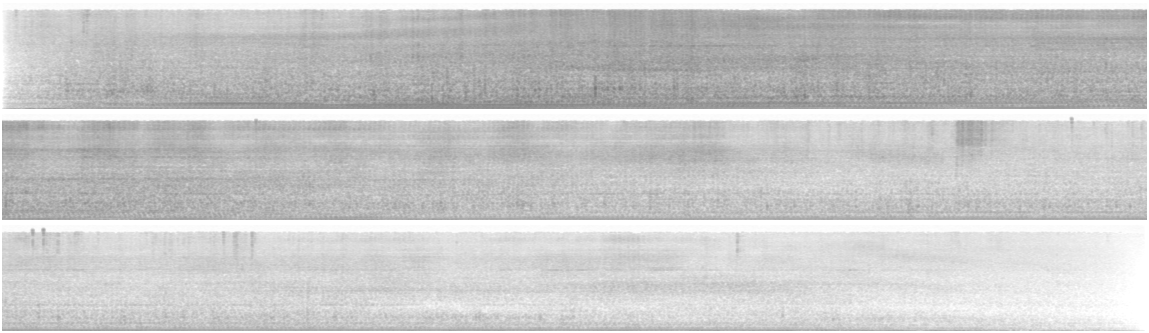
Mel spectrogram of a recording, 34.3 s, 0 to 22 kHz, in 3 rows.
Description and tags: Kawasaki Farm Hauler 01
I recorded this piece of farm equipment as it was passing by. It's a small reinforced golf cart style cart with thick tires, driving over gravel.
Gravel, equipment, Farm, Motor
